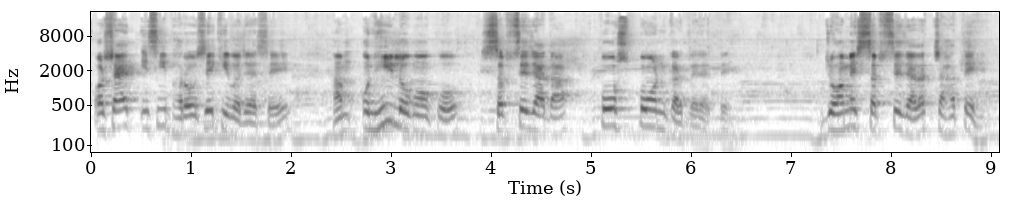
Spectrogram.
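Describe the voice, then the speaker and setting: A man's voice: fairly high pitch, sing-song, a little slow, darkish tone. A man narrating in a conversational, reflective way, speaking directly to listeners and mixing in English words. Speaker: vlog host and storyteller. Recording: roomy, echoing sound.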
